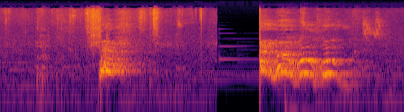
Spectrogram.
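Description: A Saint Bernard gives a loud, deep bark, then a longer, rougher run of barking.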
